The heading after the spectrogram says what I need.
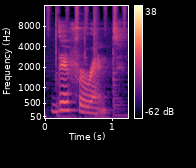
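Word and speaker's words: different: é a palavra diferente e a gente fala the forense temos muitas aeronaves diferentes no hangar e a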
